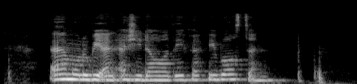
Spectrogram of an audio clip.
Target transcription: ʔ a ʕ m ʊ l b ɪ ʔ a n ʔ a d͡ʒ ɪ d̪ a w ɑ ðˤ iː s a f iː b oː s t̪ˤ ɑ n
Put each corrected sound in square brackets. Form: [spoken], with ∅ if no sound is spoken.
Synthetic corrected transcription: ʔ a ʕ m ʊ l b ɪ ʔ a n ʔ a d͡ʒ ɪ d̪ a w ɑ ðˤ iː [f] a f iː b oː s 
